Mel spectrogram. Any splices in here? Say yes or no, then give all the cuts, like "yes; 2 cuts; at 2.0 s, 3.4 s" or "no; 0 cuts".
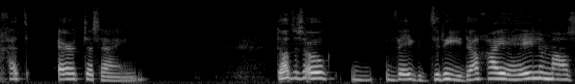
yes; 1 cut; at 0.9 s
